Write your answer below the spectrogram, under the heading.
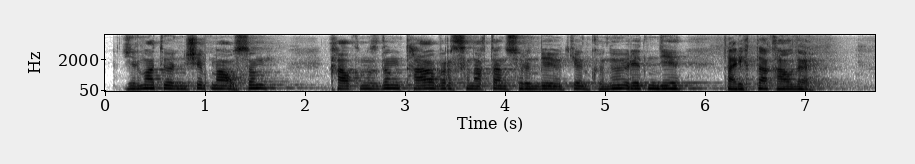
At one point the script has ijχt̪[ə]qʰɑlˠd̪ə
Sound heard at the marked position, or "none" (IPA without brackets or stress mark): ɑ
